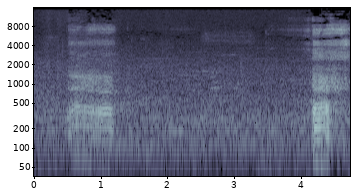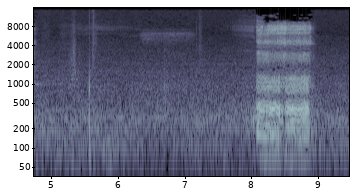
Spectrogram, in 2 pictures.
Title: Amstaff snoring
